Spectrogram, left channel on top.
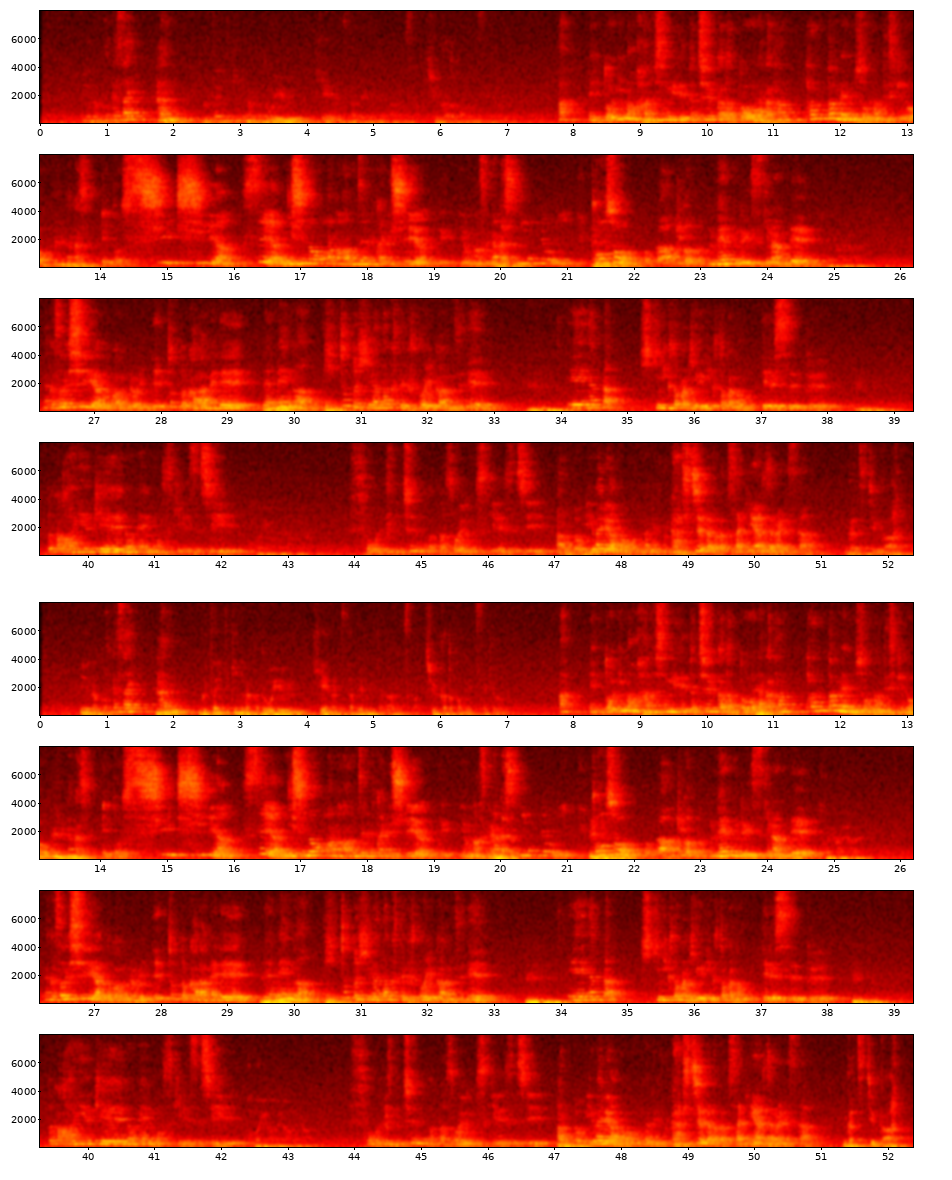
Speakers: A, on the right; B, on the left.
A: う。え、なんか、
B: なんかさい、はい。
A: うん。具体的になんかどういう系のやつ食べるみたいなのあるんですか中華とかも言ってたけど。
B: あ、えっと、今話に出た中華だと、
A: うん。
B: なんか担、担々麺もそうなんですけど、
A: うんうん。
B: なんか、えっと、シ、シーアン、西安、西の、あの安全って書いてシーアンって読むんですけど、
A: あ、はいはいはい。
B: なんかシーアン料理、
A: うんうんうん。
B: 刀削麺とか、結構麺類好きなんで、
A: はいはいはい。
B: なんかそういうシーアンとかの料理ってちょっと辛めで、
A: うん
B: で、麺がひちょっと平たくて太い感じで、
A: うん。うん
B: で、なんか、ひき肉とか牛肉とか乗ってるスープ。
A: うん。うん
B: とか、ああいう系の麺も好きですし、
A: はいはいはいはい。
B: そうですね、
A: <clears throat>
B: 中華だったらそういうのも好きですし、あと、
A: うん
B: いわゆる、あの、なんていうんですか、ガチ中華とかって最近あるじゃないですか。
A: うん。ガチ中華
